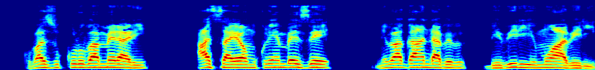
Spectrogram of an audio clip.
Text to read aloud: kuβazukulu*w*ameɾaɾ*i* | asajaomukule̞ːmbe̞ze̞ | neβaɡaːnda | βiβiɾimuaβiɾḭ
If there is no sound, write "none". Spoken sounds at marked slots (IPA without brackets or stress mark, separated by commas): β, i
